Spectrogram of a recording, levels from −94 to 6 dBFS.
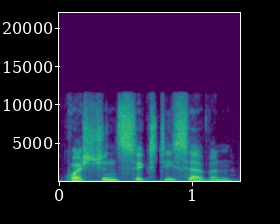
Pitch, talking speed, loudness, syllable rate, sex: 120 Hz, 135 wpm, -19 LUFS, 4.6 syllables/s, male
